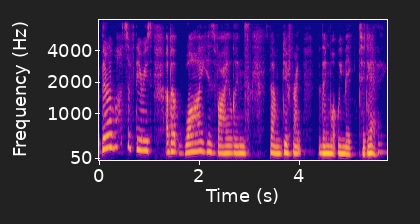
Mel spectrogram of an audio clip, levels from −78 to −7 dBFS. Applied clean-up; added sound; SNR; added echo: neural mask model DeepFilterNet 3.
